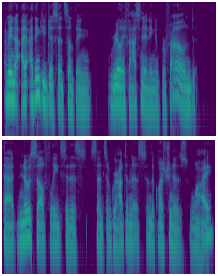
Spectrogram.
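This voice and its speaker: A man co-hosting a podcast, speaking in a measured, thoughtful and articulate way. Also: mid-range voice, steady tone, creaky, no room sound, clean studio sound. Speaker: podcast co-host. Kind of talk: casual podcast conversation.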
